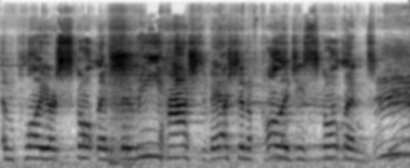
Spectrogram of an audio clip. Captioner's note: jeering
